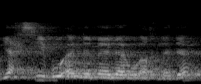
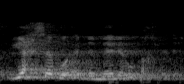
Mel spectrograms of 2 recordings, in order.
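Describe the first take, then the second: First: First reading, si in يحسب; kasra on the sin. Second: Second reading, sa in يحسب; fatha on the sin. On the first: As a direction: say يحسب as yahsibu, with an i after the s. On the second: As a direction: say يحسب as yahsabu, with an a after the s. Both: Shown as a demonstration. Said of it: "والقراءتان المعروفتان".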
